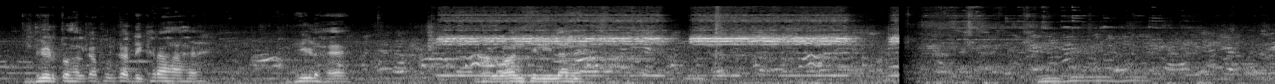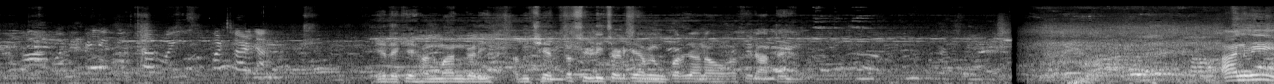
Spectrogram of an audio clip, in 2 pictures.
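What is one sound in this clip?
A crowd of people chatters and walks about outdoors.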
